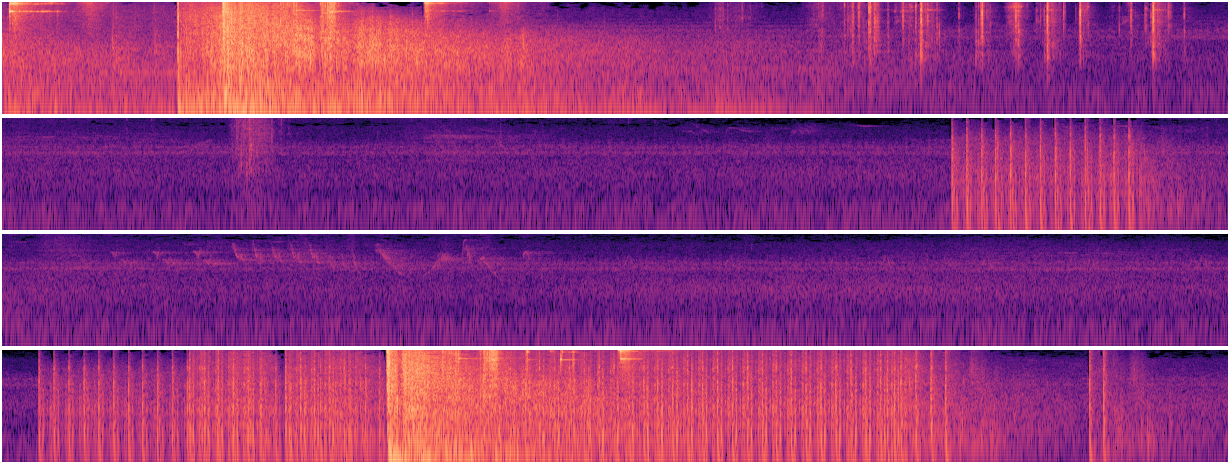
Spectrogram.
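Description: A rifle fires with a loud bang that echoes away.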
